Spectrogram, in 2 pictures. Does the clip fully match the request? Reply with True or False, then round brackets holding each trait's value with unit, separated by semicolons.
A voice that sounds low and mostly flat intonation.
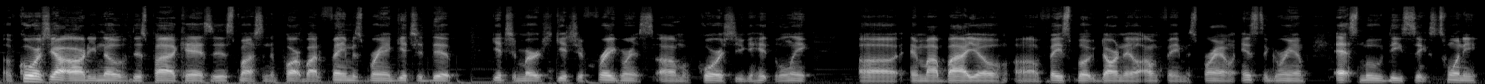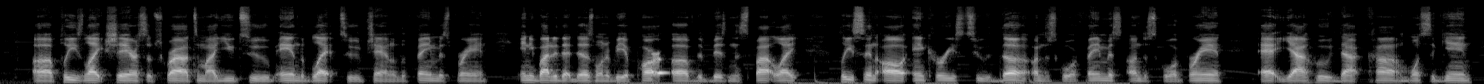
True (90 Hz; 2.3 semitones)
